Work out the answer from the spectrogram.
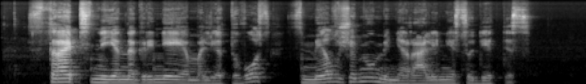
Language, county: Lithuanian, Marijampolė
